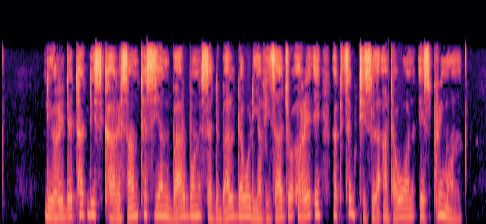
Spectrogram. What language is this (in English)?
Esperanto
